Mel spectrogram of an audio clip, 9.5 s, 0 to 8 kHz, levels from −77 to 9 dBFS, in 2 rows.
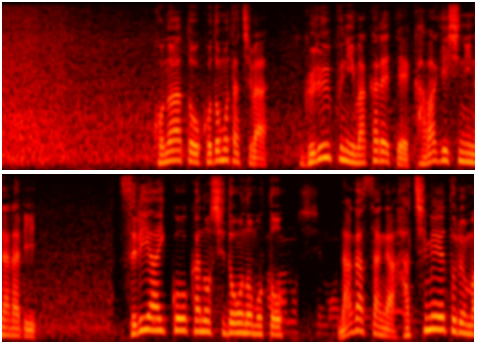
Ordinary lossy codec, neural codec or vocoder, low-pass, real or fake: none; none; none; real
